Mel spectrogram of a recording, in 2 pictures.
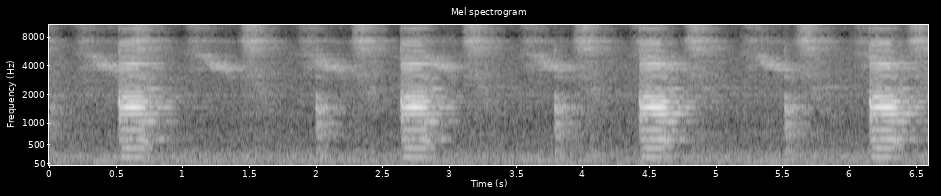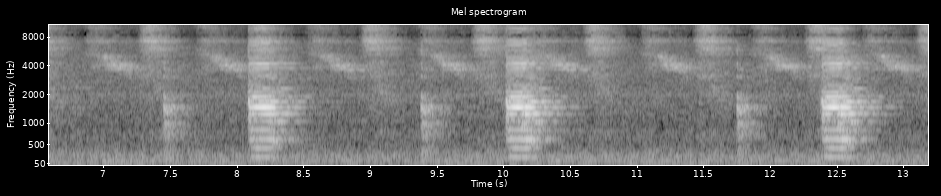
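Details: Cardiac MRI sequence on a GE 3T scanner with 8-channel cardiac coil, test phantoms rather than a patient: loud rhythmic buzzing bursts about every two seconds over a steady hum; MRI gradient noise.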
